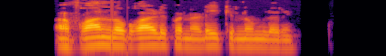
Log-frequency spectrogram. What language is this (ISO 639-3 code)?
pus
